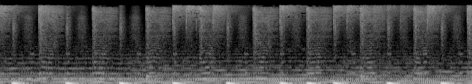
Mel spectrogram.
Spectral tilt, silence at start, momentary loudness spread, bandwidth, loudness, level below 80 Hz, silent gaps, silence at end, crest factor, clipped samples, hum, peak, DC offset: -4 dB/octave; 0 s; 5 LU; 17 kHz; -19 LUFS; -20 dBFS; none; 0 s; 16 dB; under 0.1%; none; -2 dBFS; under 0.1%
